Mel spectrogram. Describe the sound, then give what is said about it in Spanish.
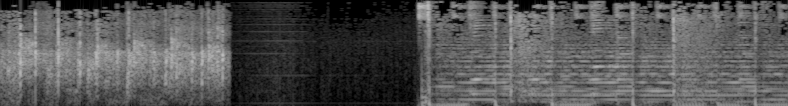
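A loud burst of crowd applause lasts under two seconds, breaks into a brief near-silence, then gives way to upbeat music with a heavy bass beat. “Un aplauso, por favor.”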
